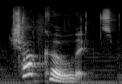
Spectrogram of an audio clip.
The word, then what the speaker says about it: chocolate: So little, in fact, that sometimes we even skip over it. For example, the second O in chocolate. I'm really looking forward to eating this chocolate.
